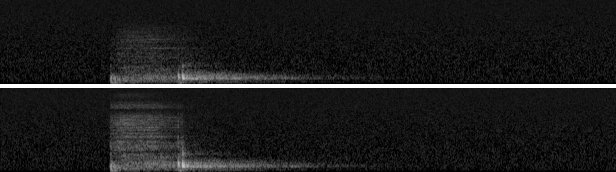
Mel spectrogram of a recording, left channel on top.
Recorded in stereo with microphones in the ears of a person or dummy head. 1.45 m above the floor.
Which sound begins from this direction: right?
A drawer, at 1.1 s.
